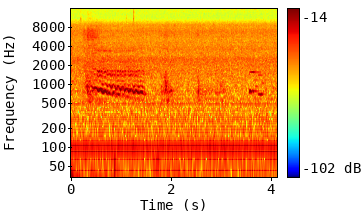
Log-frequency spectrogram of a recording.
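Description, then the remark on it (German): A goat bleats once in a drawn-out, quavering cry as it charges toward someone, followed a few seconds later by a brief short bleat, both fairly faint over a steady low hum with no talking. “Ich habe also eine Ziege, die ist auf mich zugerannt und ich habe poniert.”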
